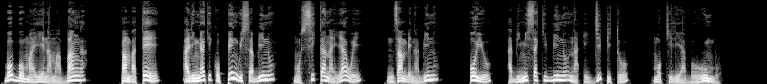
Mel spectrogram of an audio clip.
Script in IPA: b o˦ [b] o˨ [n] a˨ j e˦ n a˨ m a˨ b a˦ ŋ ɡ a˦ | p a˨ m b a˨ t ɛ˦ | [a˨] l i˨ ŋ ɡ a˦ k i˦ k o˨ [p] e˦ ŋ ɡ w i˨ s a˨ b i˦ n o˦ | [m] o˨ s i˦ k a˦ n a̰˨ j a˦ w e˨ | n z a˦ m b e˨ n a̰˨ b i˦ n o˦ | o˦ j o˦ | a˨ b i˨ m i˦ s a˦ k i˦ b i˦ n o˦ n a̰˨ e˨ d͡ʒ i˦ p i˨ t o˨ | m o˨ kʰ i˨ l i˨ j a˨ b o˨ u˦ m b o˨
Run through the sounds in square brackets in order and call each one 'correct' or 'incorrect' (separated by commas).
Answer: correct, incorrect, correct, correct, correct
